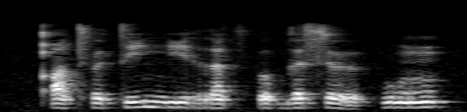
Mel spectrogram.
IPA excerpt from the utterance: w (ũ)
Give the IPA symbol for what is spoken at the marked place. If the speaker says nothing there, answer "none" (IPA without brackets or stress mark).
ũ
